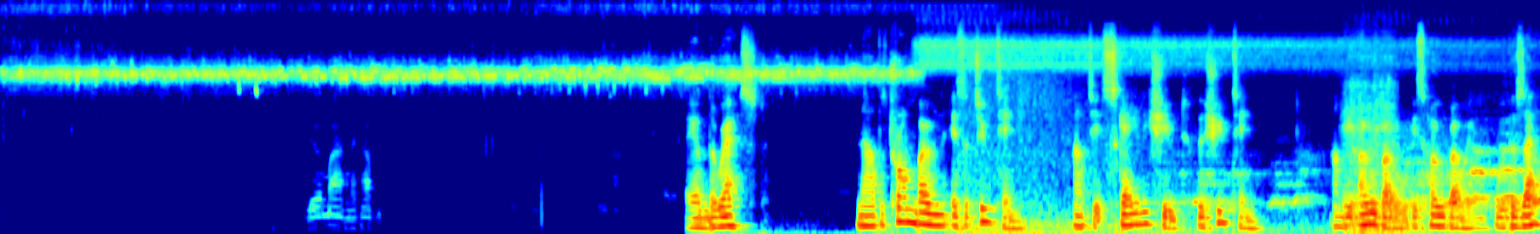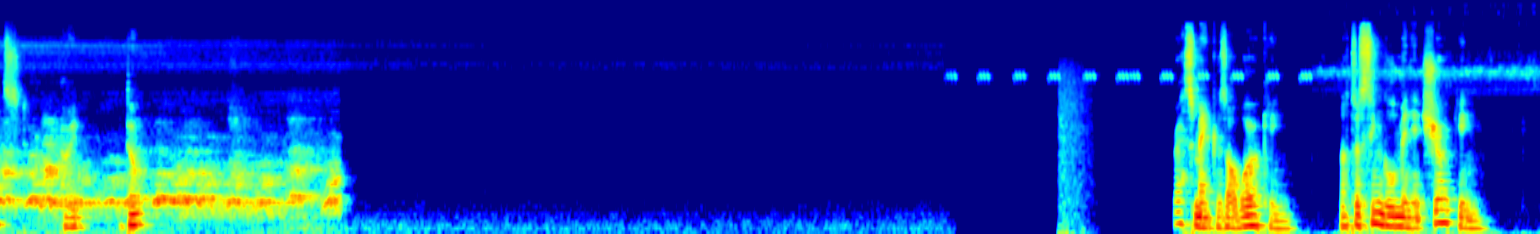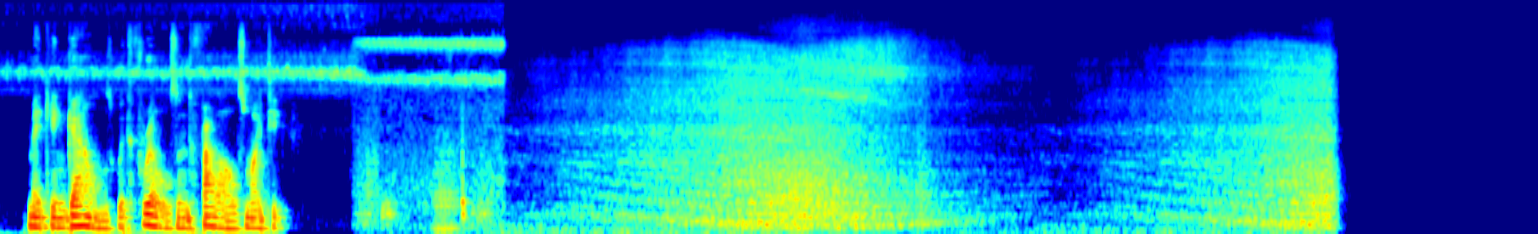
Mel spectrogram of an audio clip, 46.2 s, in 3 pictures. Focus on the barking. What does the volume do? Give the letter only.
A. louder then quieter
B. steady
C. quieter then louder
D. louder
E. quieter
D.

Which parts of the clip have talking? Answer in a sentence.
The talking can be heard from 6.8 to 16.9 s and from 27.1 to 33.6 s.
